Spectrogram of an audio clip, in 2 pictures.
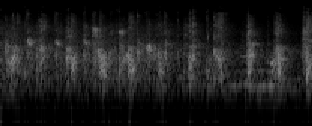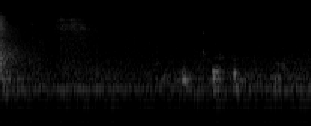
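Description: A small audience clapping, the claps thinning out and stopping about three seconds in. After that there is a quiet room with a faint steady low hum and a few soft knocks.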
